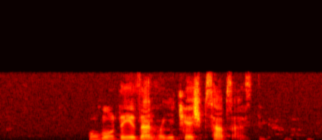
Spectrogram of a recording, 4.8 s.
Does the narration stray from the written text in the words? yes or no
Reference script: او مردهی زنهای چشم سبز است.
no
